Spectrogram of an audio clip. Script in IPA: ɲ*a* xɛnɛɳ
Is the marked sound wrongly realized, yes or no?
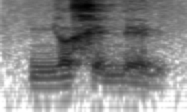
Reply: yes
